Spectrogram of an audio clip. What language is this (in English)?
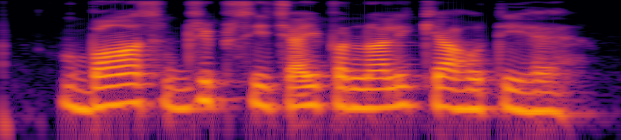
Hindi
